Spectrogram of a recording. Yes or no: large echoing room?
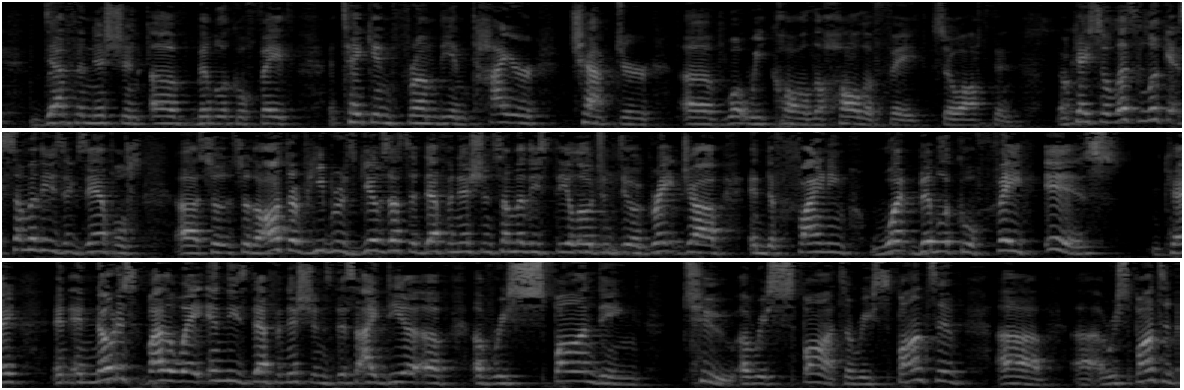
yes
